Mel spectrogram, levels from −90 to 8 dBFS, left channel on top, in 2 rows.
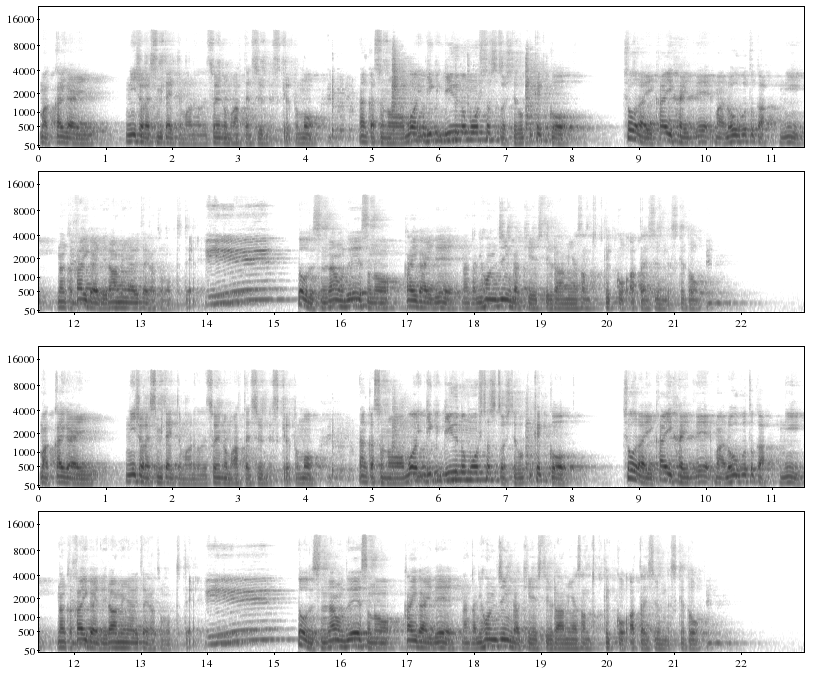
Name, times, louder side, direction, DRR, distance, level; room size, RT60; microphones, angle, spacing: voice 1, 0.0-0.9 1.3-4.1 4.8-7.9 8.8-11.4 11.7-13.8 15.4-21.4, right 1 dB, 60° right, 3 dB, 1.7 m, -25 dB
sound 1, 3.1-3.5 4.4-5.0 5.3-7.0 7.3-8.0, left 3 dB, 65° left, 2.1 m, -41 dB
voice 2, 14.0-15.0 21.5-21.6, left 1 dB, 10° left, -2 dB, 6.5 m, -33 dB
23.0 x 23.0 x 9.6 m, 1.0 s
head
